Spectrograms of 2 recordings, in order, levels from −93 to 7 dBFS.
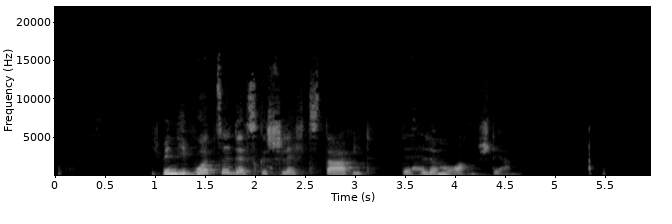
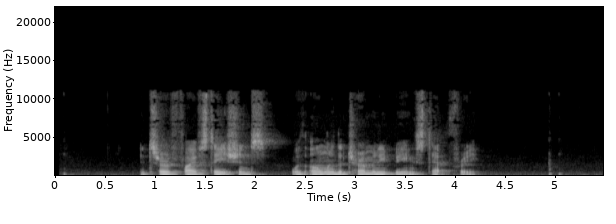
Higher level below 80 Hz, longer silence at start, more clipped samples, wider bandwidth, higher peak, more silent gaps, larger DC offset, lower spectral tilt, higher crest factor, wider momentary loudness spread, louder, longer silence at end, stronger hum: second, -82 dBFS vs -50 dBFS; first, 1.1 s vs 0.85 s; neither; about the same, 12.5 kHz vs 11.5 kHz; second, -14 dBFS vs -8 dBFS; first, 3.24-3.44 s vs none; neither; second, -4.5 dB/octave vs -6 dB/octave; about the same, 20 dB vs 20 dB; first, 24 LU vs 11 LU; second, -32 LUFS vs -27 LUFS; first, 1.5 s vs 0.45 s; neither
